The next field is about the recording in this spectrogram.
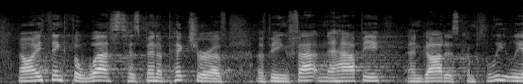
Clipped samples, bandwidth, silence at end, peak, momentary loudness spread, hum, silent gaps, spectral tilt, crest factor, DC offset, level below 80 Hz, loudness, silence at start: under 0.1%; 13 kHz; 0 s; -2 dBFS; 8 LU; none; none; -6 dB/octave; 16 dB; under 0.1%; -54 dBFS; -18 LUFS; 0 s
